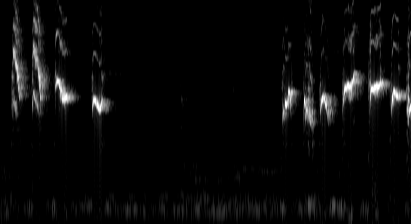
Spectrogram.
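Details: Green leafbird in full song, kept caged, meant to excite a young speckled bird into singing: four sharp falling whistles, a silent gap, then a quick run of seven or so slurred whistled notes.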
